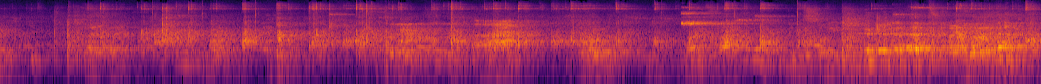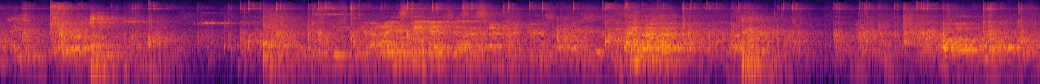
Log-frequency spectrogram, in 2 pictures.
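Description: A table tennis ball clicks against paddles and the table in a large echoing hall.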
